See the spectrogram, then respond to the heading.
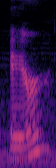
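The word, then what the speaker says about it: Aer: stuff then we've got air I think is how you pronounce it memories of old it's spelled a-e-r and it's very similar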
